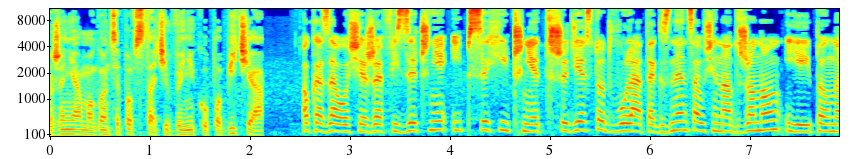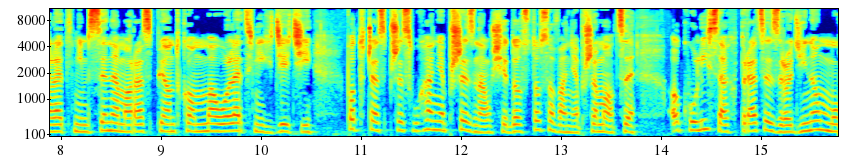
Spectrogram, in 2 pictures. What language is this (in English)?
Polish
